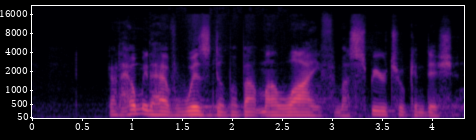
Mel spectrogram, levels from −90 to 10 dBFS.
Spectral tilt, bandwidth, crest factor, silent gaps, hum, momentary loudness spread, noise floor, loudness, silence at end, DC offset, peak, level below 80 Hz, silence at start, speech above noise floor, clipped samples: -5.5 dB/octave; over 20 kHz; 20 dB; none; none; 10 LU; -70 dBFS; -35 LUFS; 0.05 s; under 0.1%; -16 dBFS; -72 dBFS; 0.75 s; 35 dB; under 0.1%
